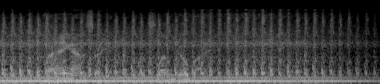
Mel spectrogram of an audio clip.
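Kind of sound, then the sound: vehicle, helicopter flying overhead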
